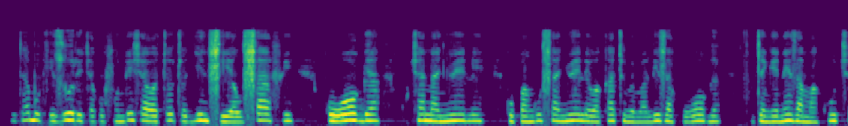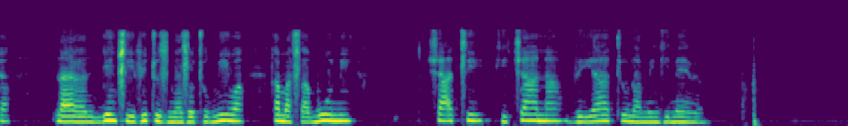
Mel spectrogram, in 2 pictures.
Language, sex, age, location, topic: Swahili, female, 25-35, Mombasa, education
